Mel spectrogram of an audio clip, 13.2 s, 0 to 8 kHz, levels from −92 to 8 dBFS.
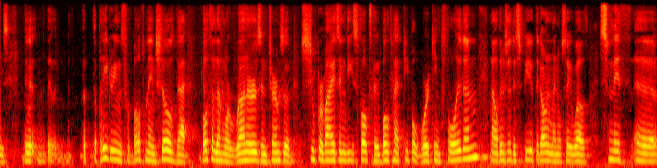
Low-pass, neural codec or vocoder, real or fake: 7.2 kHz; codec, 16 kHz, 1 kbps, FunCodec, trained on LibriTTS, 50 frames a second; fake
